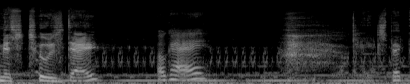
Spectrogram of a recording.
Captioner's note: sighs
